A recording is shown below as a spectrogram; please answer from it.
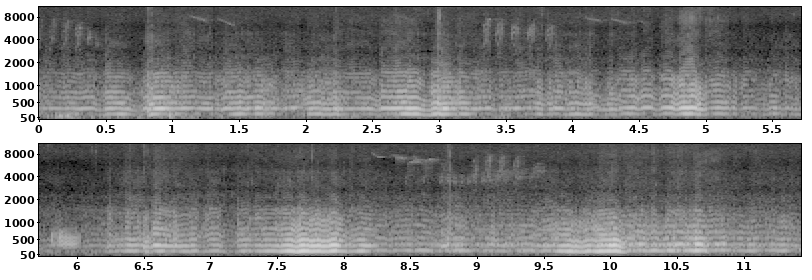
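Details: Yellow jacket wasps gathering protein for larval feeding, heard as a rich humming buzz that rises and falls repeatedly as insects hover and move close by, with occasional faint high chirps behind.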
